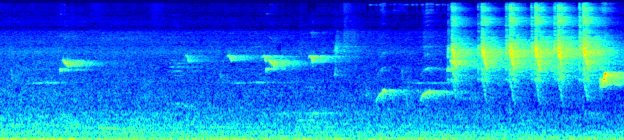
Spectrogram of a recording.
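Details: Singing actively, a Thrush nightingale (Sikatan Londo) gives soft, spaced high whistles, then two lower rising slurs. A rhythmic series of about six loud, hard clicking notes follows, ending in a brief whistle.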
